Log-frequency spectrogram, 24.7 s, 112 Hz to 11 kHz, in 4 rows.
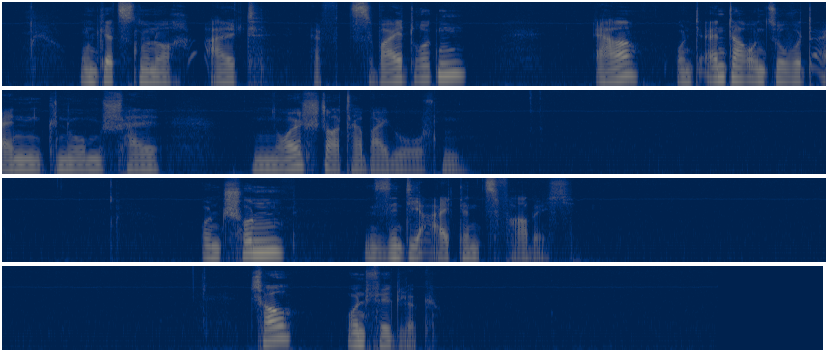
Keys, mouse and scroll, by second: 0.6 alt+F2, 2.4 r, 9.4 Return.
